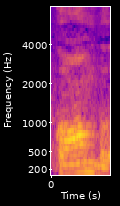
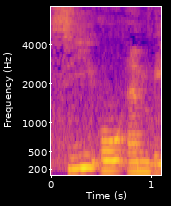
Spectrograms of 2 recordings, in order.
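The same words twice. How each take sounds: First: "comb" with final B sounded; wrong pronunciation. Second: "comb" as kawm, no B; silent B. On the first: Teacher rejecting the mistake, comb with audible B. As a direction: say comb as KOM-b. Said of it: "it is not comb". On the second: Teacher after spelling it out, comb said without B. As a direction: close comb on the M. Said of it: "बी है वो silent हो जाता". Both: Shown as a demonstration.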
